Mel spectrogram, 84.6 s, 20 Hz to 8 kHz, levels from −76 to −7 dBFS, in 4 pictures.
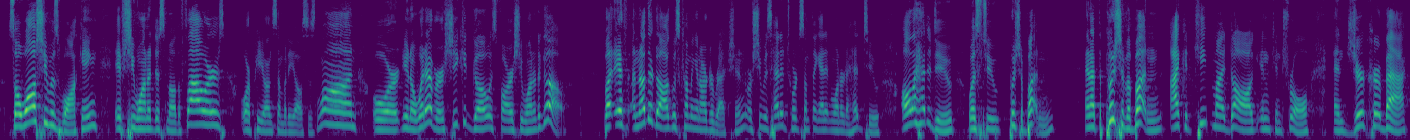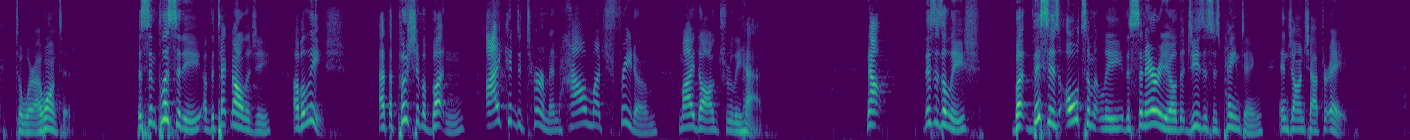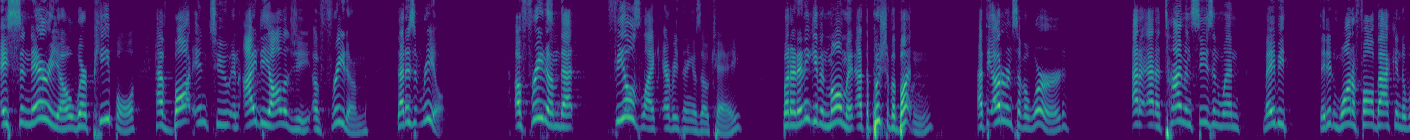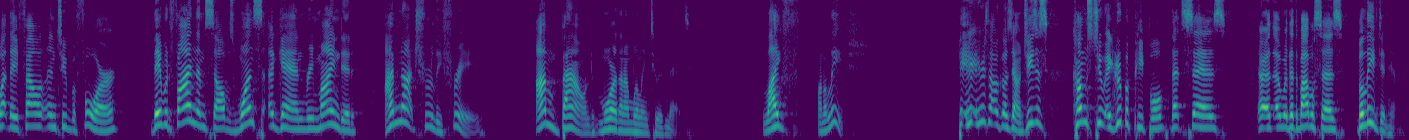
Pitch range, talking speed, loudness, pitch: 165-250 Hz, 165 wpm, -33 LUFS, 205 Hz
